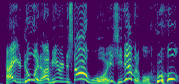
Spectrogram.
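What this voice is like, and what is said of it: Impersonated Mon Cal character voice. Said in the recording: “my impersonation of his”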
